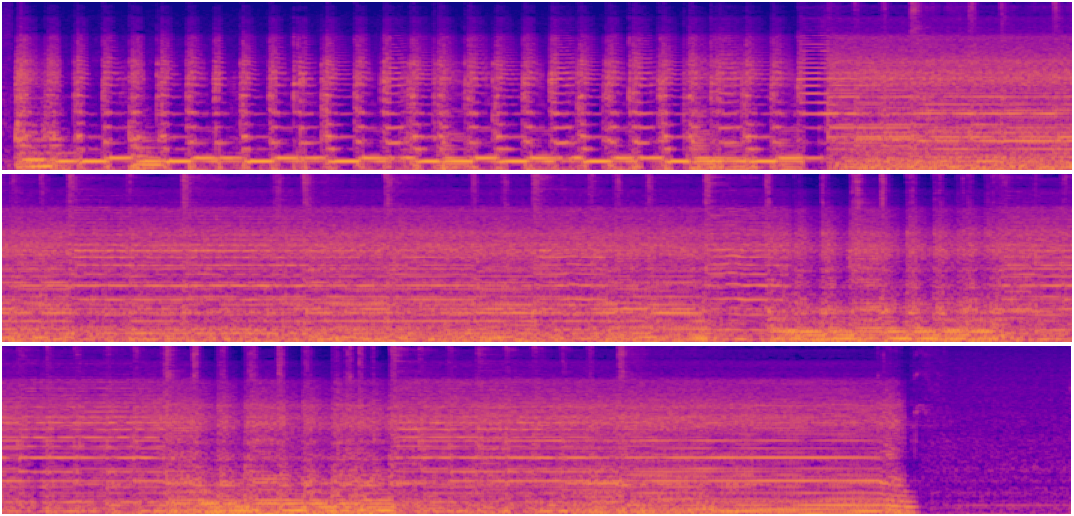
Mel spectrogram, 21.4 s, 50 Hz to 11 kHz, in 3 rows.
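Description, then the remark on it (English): A loud, heavily distorted electric guitar plays alone through a blend of a Boss IR200 impulse response loader and Neural DSP Archetype Nolly, using the Mick Buzz Nectar Giant impulse response. It starts with tight palm-muted chugs, then opens into thick, sustained chords and riffs that cut off abruptly near the end. “we blend the two impulse response loader, the IR200, and the Neural DSP archetype Nolly, using the Mick Buzz Nectar Giant impulse response, it sounds like this.”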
